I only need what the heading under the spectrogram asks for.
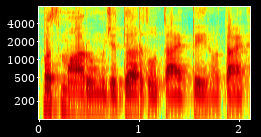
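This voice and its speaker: A wailing stone that pleads again and again to be spared, voiced by a man telling a story. The cries climb sharply in pitch, then fall away. It sounds hurt and desperate rather than angry. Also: flat delivery, brisk, darkish tone, lightly acted. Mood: pleading, pained. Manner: crying, pleading, repetitive. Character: weeping stone begging not to be struck.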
